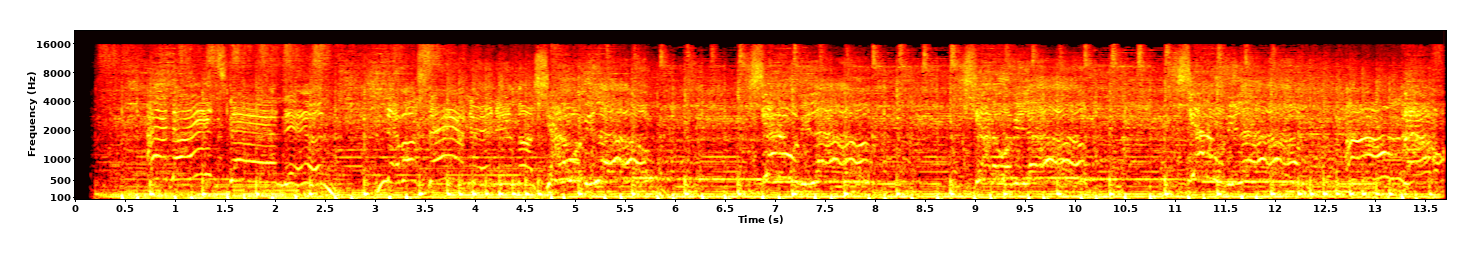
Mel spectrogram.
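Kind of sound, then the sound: hard rock song playing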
